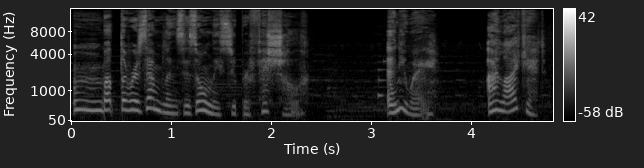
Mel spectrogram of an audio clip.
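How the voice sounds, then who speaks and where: A calm regal goddess ruler. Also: female voice, sits high, soft background music. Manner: calm, formal, measured. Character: composed divine woman ruler, regal and curious. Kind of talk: game cutscene voice acting.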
